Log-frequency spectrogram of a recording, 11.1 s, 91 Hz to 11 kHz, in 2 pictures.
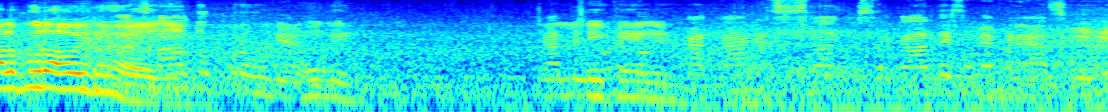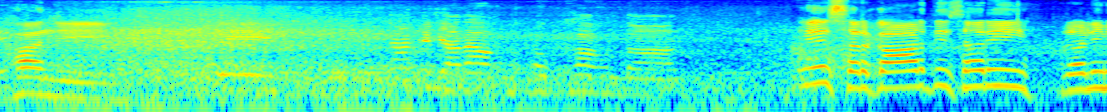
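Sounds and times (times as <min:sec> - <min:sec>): man's voice: 0:00.0 - 0:01.9, 0:02.7 - 0:11.0
truck passing on highway: 0:00.0 - 0:11.0.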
